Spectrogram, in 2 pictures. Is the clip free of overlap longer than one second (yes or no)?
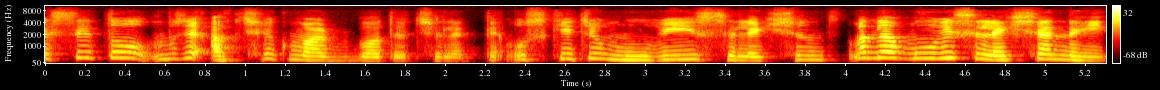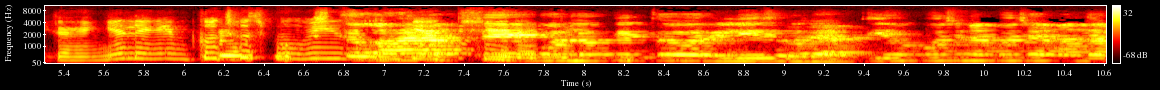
no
